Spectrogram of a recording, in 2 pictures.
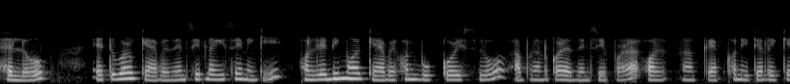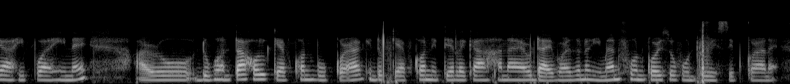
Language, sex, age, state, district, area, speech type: Assamese, female, 30-45, Assam, Biswanath, rural, spontaneous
